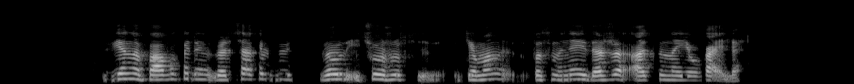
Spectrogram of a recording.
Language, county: Lithuanian, Vilnius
